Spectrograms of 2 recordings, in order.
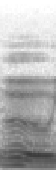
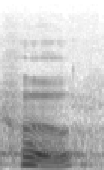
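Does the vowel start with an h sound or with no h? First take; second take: no h; h sound. First: The vowel is said with no h before it. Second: The vowel is said with an h before it. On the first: "instead of oo" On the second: "you can put a breath mark in front of it to do a hu"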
